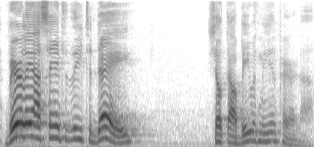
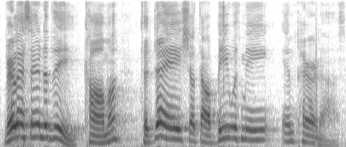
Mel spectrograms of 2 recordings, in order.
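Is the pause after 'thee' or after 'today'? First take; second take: after today; after thee. First: The pause comes after 'today', not 'thee'. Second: The pause comes after 'thee', not 'today'. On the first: The promise is made today, but paradise comes later. The speaker calls it wrong. "Let me read it how they read it" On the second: The speaker will be in paradise that same day. The speaker calls it right. "See that comma right there? Verily I say unto thee, comma"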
